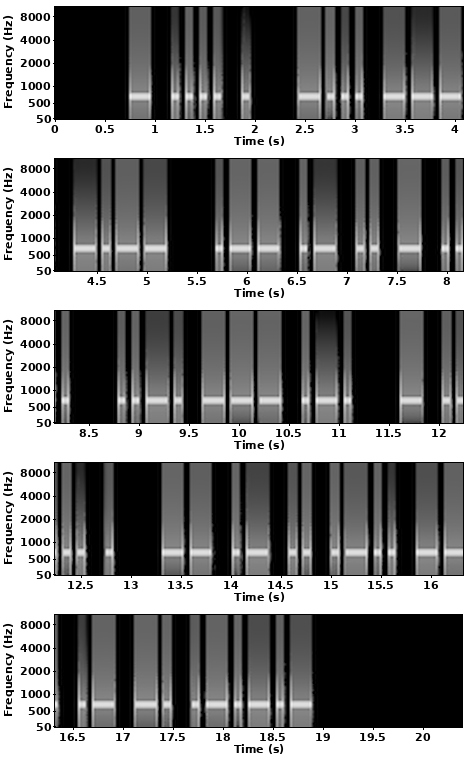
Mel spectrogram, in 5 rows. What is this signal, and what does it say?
Morse code, heard as a keyed tone, about 17 wpm, 700 Hz. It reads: THE BOY WAITS FOR THE MAILMAN.
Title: Additional Easy Phrases 17wpm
